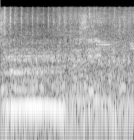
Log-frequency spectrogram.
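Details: Holstein Friesian cattle at the Peth Vadgaon cattle market in Maharashtra; a brief, flat, low moo opens the moment, followed by market chatter and voices.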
